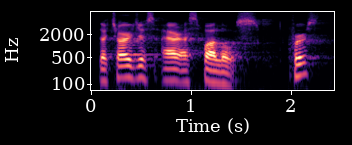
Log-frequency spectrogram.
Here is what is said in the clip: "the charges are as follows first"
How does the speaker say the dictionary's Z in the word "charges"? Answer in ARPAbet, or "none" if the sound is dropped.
S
